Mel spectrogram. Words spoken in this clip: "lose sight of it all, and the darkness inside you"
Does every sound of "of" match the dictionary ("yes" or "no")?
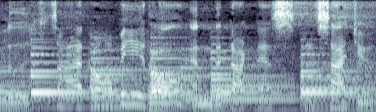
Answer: no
